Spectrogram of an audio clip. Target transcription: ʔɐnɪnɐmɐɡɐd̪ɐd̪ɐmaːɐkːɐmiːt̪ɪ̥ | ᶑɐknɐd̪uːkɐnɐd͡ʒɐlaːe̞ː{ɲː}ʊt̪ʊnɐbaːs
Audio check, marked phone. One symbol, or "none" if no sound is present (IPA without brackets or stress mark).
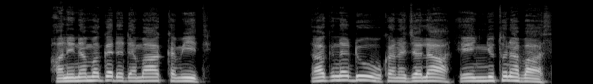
ɲː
